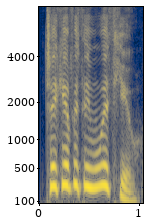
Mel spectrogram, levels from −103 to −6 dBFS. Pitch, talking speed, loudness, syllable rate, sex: 220 Hz, 230 wpm, -15 LUFS, 7.5 syllables/s, male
